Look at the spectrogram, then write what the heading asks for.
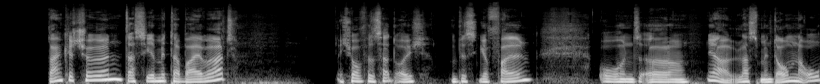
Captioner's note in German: japst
